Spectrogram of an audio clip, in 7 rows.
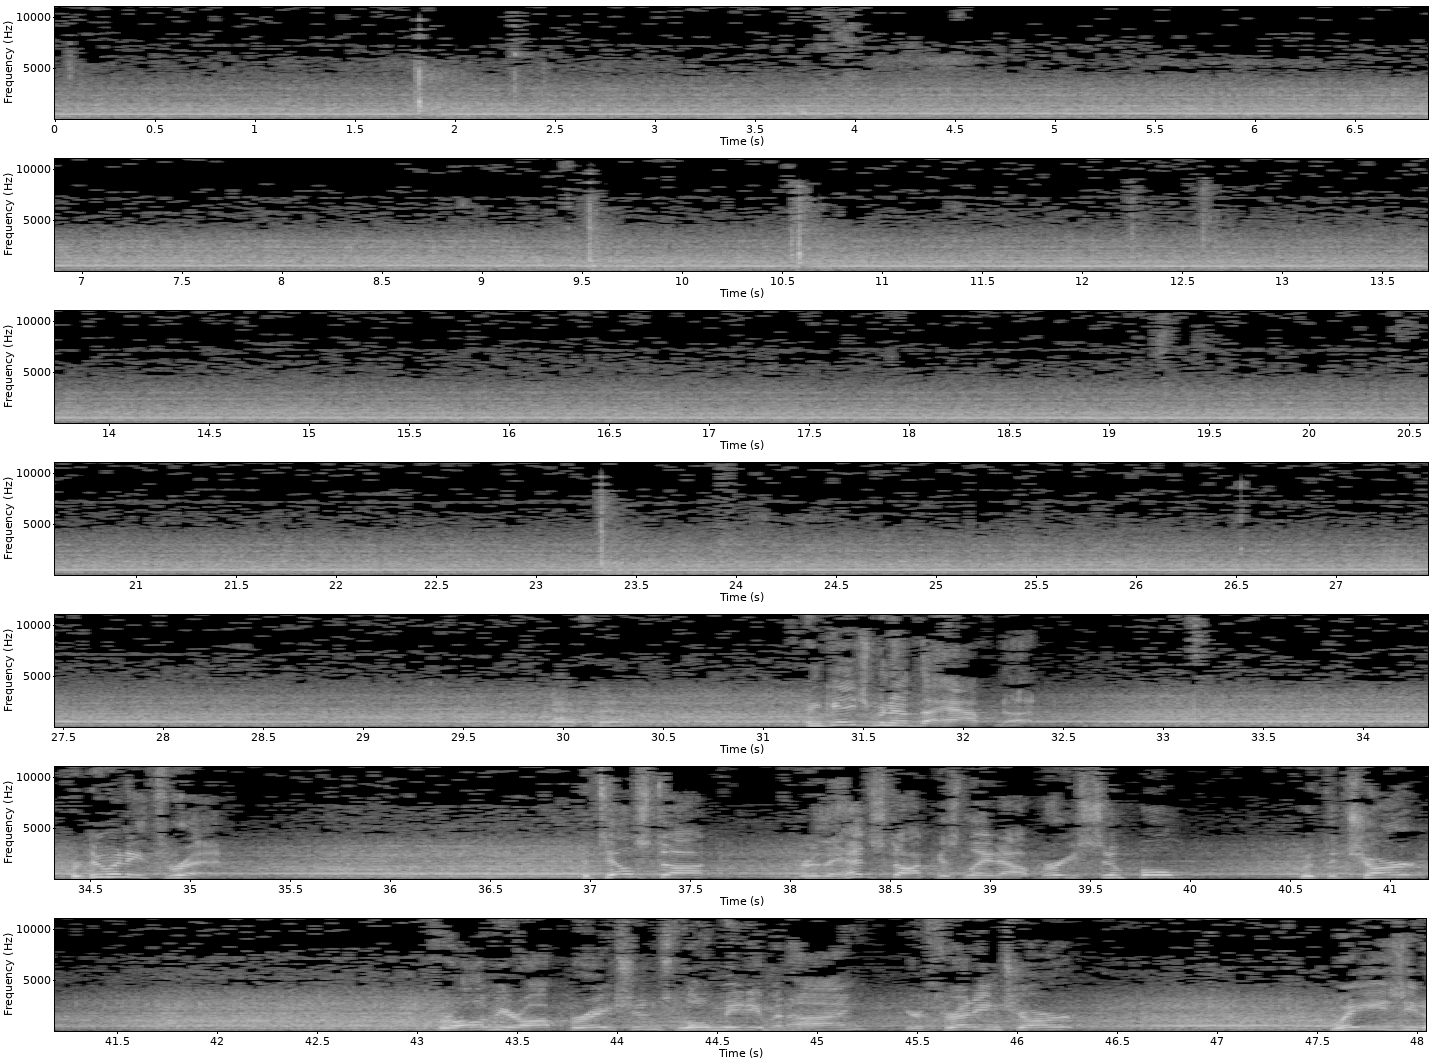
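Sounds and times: lathe gear whine: 0.0 - 48.0.

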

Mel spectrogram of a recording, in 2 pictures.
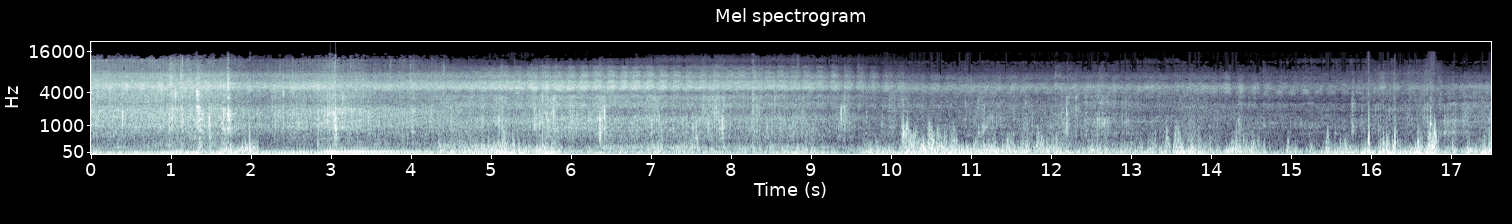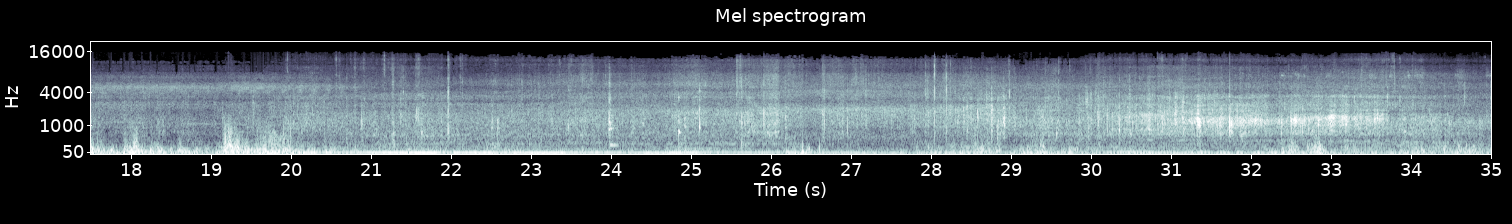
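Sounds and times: off-road vehicle engine crawling: 0.0 - 35.0
wind buffeting microphone: 0.0 - 35.0.

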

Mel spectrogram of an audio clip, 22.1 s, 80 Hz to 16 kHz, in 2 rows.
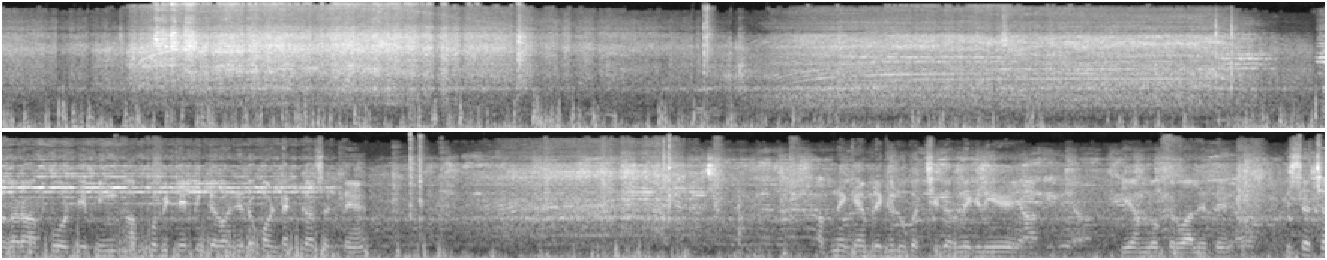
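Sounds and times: heat gun blowing air: 1.0 - 4.4, 6.4 - 10.5.

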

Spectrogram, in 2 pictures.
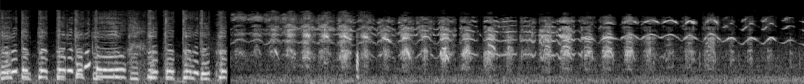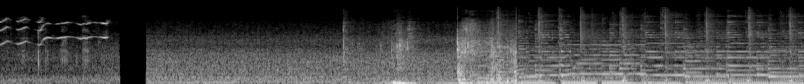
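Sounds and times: high squeaky animal calls: 5.0 - 9.3.

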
